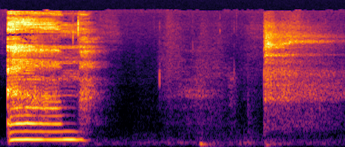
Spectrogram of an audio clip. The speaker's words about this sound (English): We're waiting. I can hear you both breathing. It's so weird.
